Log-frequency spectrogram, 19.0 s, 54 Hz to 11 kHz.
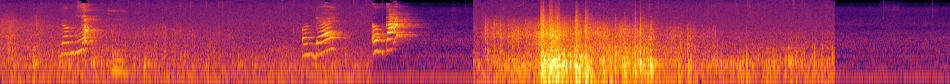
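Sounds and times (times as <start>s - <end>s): thunder rumble with cracks: 0.0s - 7.5s, 9.5s - 16.7s
rain: 0.0s - 8.6s, 9.5s - 16.7s.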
